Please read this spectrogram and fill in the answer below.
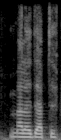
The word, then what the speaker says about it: maladaptive: It was more of the behaviors, learning about behaviors, the functions of behavior, reinforcement, and how I can help change maladaptive behaviors with children. – Male adaptive? – Yes. – Male? – Maladaptive.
